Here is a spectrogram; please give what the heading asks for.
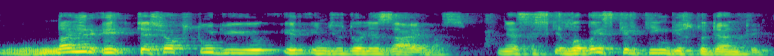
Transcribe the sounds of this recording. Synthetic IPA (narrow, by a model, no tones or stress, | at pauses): nɐɪrɪt̪ʲiɛsʲoːkst̪uːd̪ʲɪjuːɪɾɪnʲd̪ʲɪʋʲɪd̪ʊɐlʲɪzɑːʋʲɪmɐs | nʲɛssʲlˠɐbɐɪsʲkʲɪrʲt̪ʲiːŋʲɡʲɪst̪ʊd̪ʲɛnt̪ɐɪ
